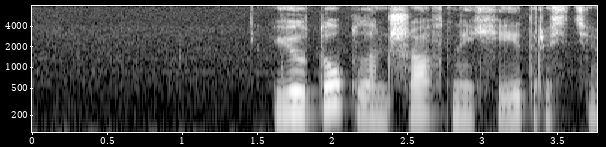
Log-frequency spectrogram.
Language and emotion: Russian, sad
